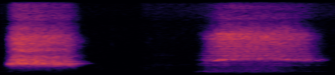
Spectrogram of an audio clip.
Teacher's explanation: very similar to English, except with the sides of your tongue against the top of your mouth. So shh, as in shush.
